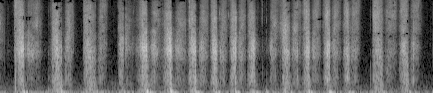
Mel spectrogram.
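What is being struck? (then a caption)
Lemon shaved-ice sorbet in a paper cup, scraped with a wooden spoon. A wooden spoon scrapes across the frozen surface of a full paper cup of lemon shaved-ice sorbet. About two dozen quick, crisp, bright scraping strokes repeat in an uneven rhythm, each one a short gritty rasp with no ring after it.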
